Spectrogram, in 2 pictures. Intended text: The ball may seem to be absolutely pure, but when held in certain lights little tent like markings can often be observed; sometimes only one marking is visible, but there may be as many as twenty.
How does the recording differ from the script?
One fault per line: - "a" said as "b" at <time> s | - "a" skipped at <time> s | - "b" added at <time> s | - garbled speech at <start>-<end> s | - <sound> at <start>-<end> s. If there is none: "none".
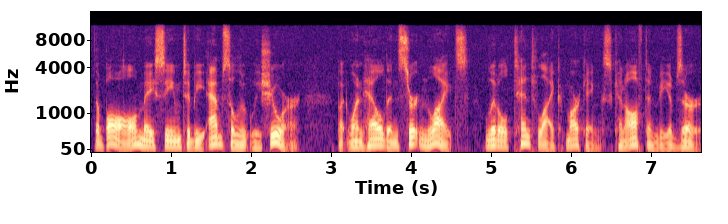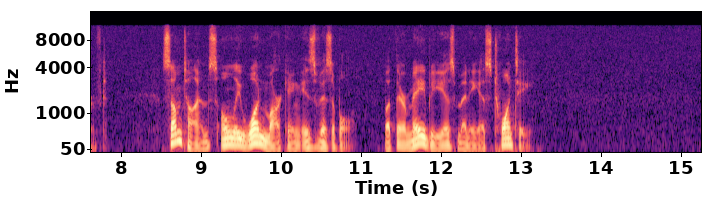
- "pure" said as "sure" at 2.1 s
